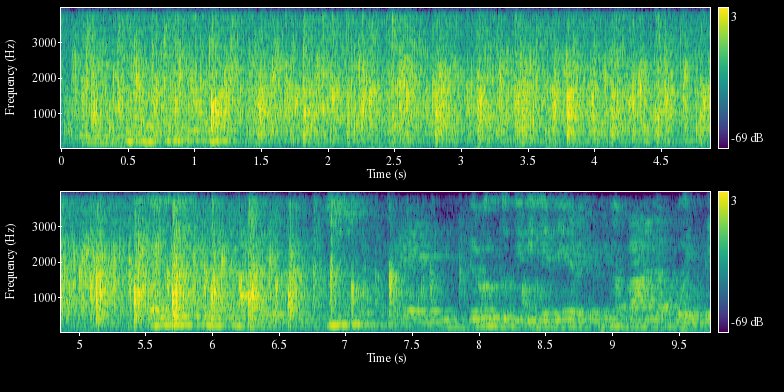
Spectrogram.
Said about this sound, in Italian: un grosso applauso.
